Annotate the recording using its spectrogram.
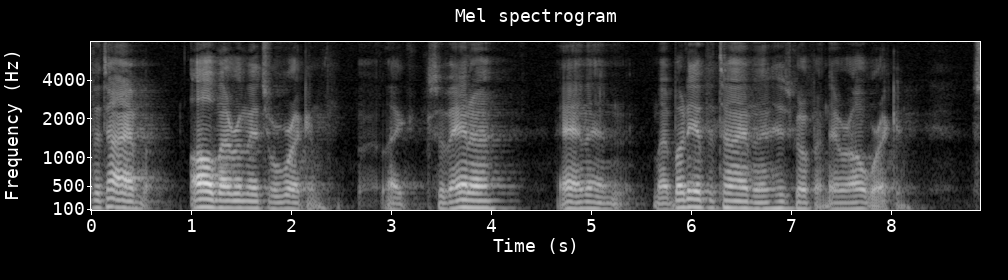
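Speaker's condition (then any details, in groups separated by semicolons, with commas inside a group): Cerebral palsy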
